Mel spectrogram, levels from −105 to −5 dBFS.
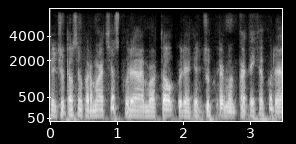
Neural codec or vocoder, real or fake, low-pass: codec, 24 kHz, 1 kbps, SNAC; fake; 7.2 kHz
